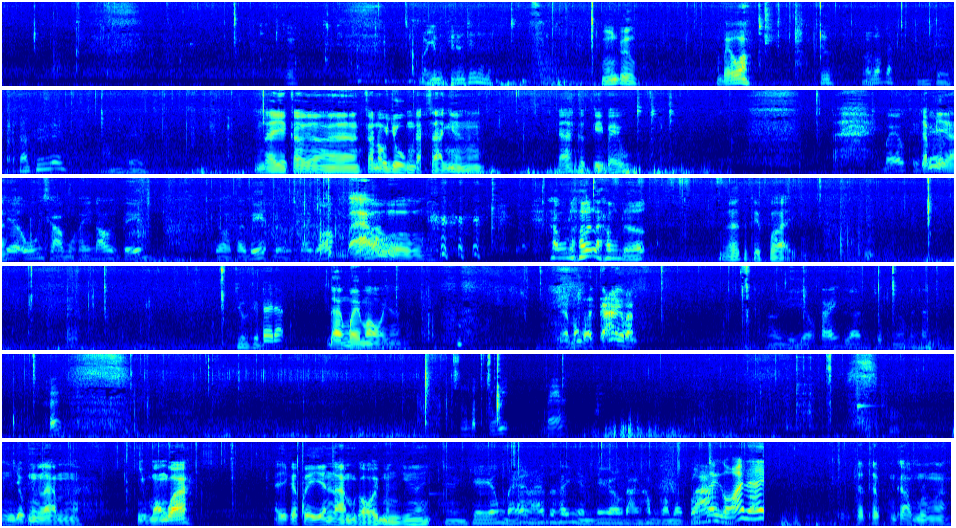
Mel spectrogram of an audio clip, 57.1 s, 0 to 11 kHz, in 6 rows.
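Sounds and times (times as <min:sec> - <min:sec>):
fish grilling ticks and crackles: 0:00.0 - 0:57.0
soft hiss: 0:00.0 - 0:57.0.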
